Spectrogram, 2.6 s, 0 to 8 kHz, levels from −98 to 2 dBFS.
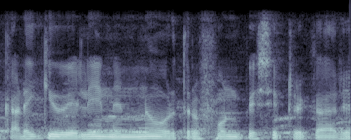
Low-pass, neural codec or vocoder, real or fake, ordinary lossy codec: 7.2 kHz; none; real; none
